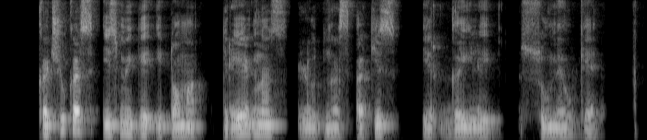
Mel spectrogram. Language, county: Lithuanian, Šiauliai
